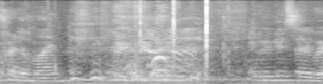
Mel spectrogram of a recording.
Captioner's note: laughs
